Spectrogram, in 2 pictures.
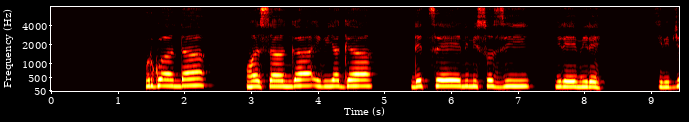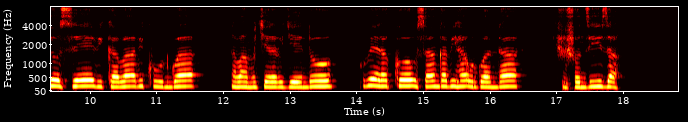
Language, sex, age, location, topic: Kinyarwanda, male, 18-24, Nyagatare, agriculture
